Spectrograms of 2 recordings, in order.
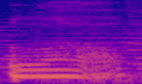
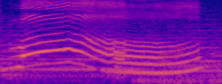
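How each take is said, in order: First: It is said in a deeper voice. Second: It is said in her normal voice.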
